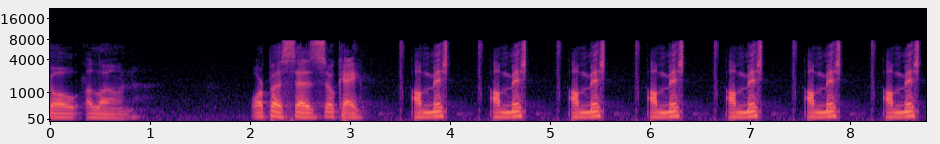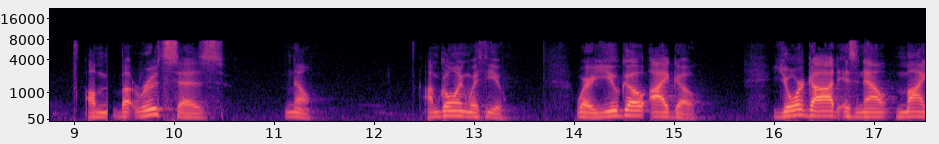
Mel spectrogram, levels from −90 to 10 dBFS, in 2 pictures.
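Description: At 0.66 s there is concealed Bluetooth headset packet loss: a gap of about 7.5 ms, which fits a single lost packet, is filled by repeating the best-matching slice of the preceding waveform. It passes as a barely audible blip rather than the held buzzy tone of a longer run of losses.

From 3.96 s to 9.33 s a broken-record loop takes over. A 786 ms fragment plays seven times back to back, identical each time, and whatever should have followed is gone. Because the repeats are exact and far longer than a concealment patch, the likely cause is a stalled player or stream resending its last buffer.

At 16.45 s a second single packet loss of about 7.5 ms is concealed the same way, again only a faint hiccup. The mSBC headset path underneath keeps the 8 kHz wideband ceiling with only light graininess.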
